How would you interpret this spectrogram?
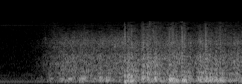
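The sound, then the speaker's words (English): Thunder cracks from above, rumbling and swelling over steady rain, building from a quiet start into a loud, rolling roar that surges in bursts, during a storm on Dantooine. No voices. “The thunder crack from above had faded just in time for Anakin to catch the whirring buzz of the Yuzhang Vong weapon arcing in at him.”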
